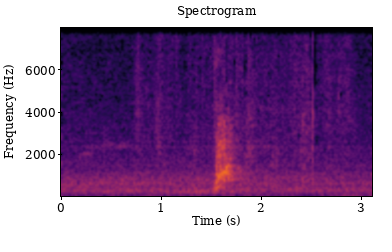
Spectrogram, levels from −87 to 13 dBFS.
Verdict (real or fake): fake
